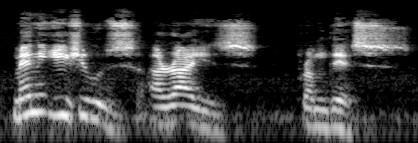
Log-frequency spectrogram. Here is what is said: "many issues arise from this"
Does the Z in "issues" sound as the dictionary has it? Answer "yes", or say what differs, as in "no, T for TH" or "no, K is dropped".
yes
